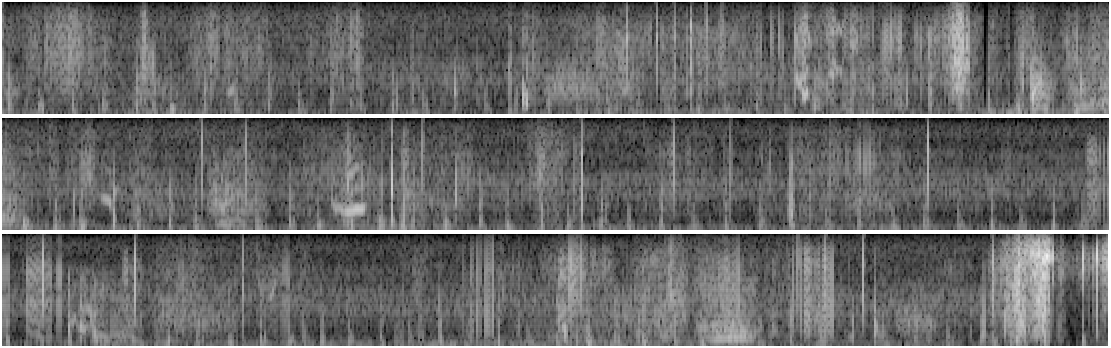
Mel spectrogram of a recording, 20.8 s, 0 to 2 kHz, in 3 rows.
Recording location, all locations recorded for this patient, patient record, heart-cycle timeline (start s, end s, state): mitral valve (MV)
aortic valve (AV)+mitral valve (MV)
#Age: Infant
#Sex: Male
#Height: nan
#Weight: nan
#Pregnancy status: False
#Murmur: Unknown
#Murmur locations: nan
#Most audible location: nan
#Systolic murmur timing: nan
#Systolic murmur shape: nan
#Systolic murmur grading: nan
#Systolic murmur pitch: nan
#Systolic murmur quality: nan
#Diastolic murmur timing: nan
#Diastolic murmur shape: nan
#Diastolic murmur grading: nan
#Diastolic murmur pitch: nan
#Diastolic murmur quality: nan
#Outcome: Normal
#Campaign: 2015 screening campaign
0.00	9.78	unannotated
9.78	9.88	diastole
9.88	9.94	S1
9.94	10.05	systole
10.05	10.13	S2
10.13	10.26	diastole
10.26	10.33	S1
10.33	10.43	systole
10.43	10.50	S2
10.50	10.63	diastole
10.63	10.70	S1
10.70	10.81	systole
10.81	10.87	S2
10.87	11.02	diastole
11.02	11.09	S1
11.09	11.22	systole
11.22	11.28	S2
11.28	11.42	diastole
11.42	11.48	S1
11.48	11.64	systole
11.64	11.71	S2
11.71	11.83	diastole
11.83	11.90	S1
11.90	12.06	systole
12.06	12.13	S2
12.13	12.26	diastole
12.26	12.34	S1
12.34	12.47	systole
12.47	12.54	S2
12.54	12.66	diastole
12.66	12.74	S1
12.74	12.88	systole
12.88	12.96	S2
12.96	13.08	diastole
13.08	13.16	S1
13.16	13.26	systole
13.26	13.34	S2
13.34	13.47	diastole
13.47	13.53	S1
13.53	13.64	systole
13.64	13.72	S2
13.72	13.85	diastole
13.85	13.92	S1
13.92	13.99	systole
13.99	20.75	unannotated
